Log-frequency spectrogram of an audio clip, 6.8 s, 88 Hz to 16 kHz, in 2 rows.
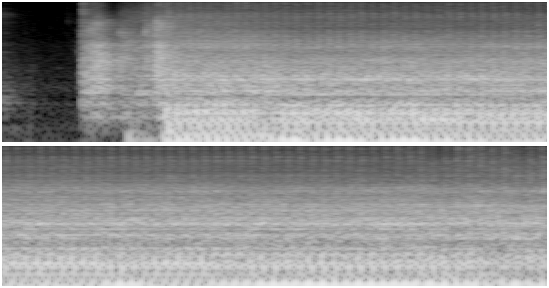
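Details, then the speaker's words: Royal Enfield Himalayan 411, rebuilt with Hitchcock valves, just over 10,000 km since, valves never needing adjustment, hand over exhaust: fires and settles to even single-cylinder thump, no ticking or rattle; healthy idle. "So, people say Himalayans rattle, that's how they all do. Load of crap, innit, eh? This don't rattle at all."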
